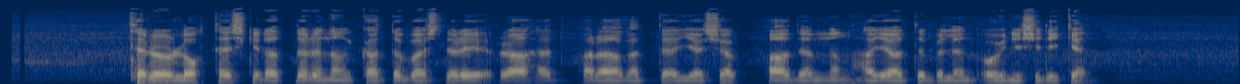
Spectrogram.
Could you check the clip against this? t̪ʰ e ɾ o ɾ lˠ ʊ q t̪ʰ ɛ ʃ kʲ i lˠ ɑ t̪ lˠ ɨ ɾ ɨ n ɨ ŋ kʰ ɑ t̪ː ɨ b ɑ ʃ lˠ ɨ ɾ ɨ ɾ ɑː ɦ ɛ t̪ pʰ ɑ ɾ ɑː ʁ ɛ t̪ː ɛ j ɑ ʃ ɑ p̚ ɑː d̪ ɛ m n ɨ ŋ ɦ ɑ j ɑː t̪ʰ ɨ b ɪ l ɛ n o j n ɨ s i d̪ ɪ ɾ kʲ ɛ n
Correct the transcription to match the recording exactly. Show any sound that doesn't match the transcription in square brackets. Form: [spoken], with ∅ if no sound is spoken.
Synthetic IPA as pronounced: t̪ʰ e ɾ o ɾ lˠ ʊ q t̪ʰ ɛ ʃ kʲ i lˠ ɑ t̪ lˠ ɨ ɾ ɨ n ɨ ŋ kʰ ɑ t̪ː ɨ b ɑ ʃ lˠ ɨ ɾ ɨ ɾ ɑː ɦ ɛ t̪ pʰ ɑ ɾ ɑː ʁ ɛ t̪ː ɛ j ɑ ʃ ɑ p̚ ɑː d̪ ɛ m n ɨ ŋ ɦ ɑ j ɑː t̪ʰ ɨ b ɪ l ɛ n o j n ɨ [ʃ] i d̪ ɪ [∅] kʲ ɛ n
